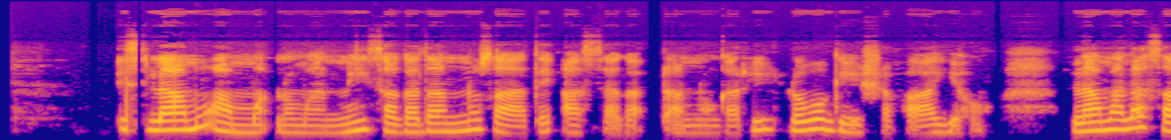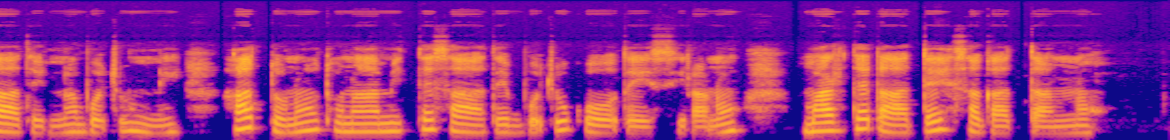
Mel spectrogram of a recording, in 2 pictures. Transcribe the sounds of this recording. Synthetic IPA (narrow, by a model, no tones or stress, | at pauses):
ʔɪslaːmʊʔɐmːɐ̰ʔɔmɐnːɪsɐɡɐd̪ɐnːɔsaːt̪ɛʔɐsːɐ̰ɡɐ̰ɗɐ̰nːɔɡɐɾɪlɔɡɔɡe̞ːʃːɐfaːjːɐhɔ | lɐmɐlɐsaːt̪ɛnːɐbɔt͡ʃʼʊnːɪhɐt̪ːɔnɔt̪ɔnaːmɪt̪ːɛsaːt̪ɛbɔt͡ʃʼʊkʼoːt̪ʼe̞ːsːɪɾɐnɔmɐɾt̪ɛt̪ʼaːd̪ɛsɐɡɐd̪̥ːɐnːɔ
